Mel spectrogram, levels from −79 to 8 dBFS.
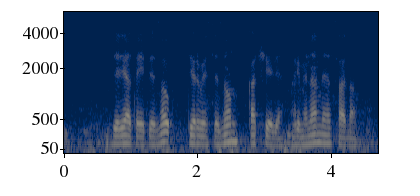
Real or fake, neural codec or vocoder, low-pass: fake; codec, 24 kHz, 0.9 kbps, WavTokenizer, medium speech release version 2; 5.4 kHz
